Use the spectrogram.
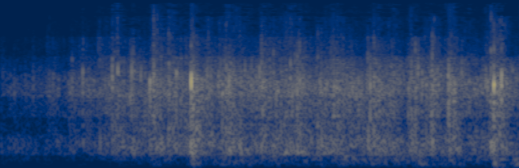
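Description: Audience applause for two volunteers after a card trick, a dense, crackling wash of many hands clapping that swells in over the first half second and holds steady for about three seconds, fairly quiet, with no voices.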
